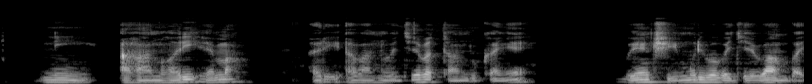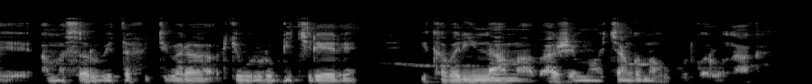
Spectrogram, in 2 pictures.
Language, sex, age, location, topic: Kinyarwanda, male, 25-35, Kigali, health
